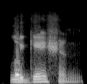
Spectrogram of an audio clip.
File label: "legation", American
